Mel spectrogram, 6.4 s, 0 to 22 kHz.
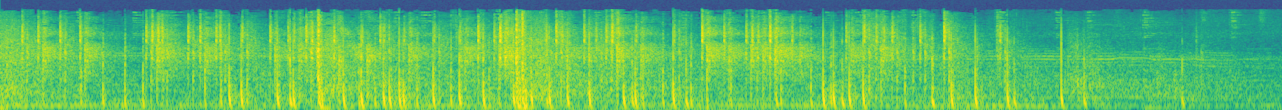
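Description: High-explosive rounds detonate in the video game Arma 3 in a rapid, irregular string of sharp cracks and pops, like distant firecrackers. Faint background combat noise runs underneath.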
